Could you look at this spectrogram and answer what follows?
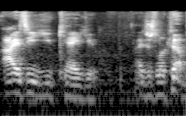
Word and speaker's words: Izuku: Or I think it's how it's pronounced. Izuku.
